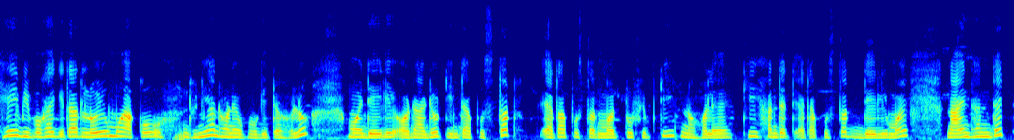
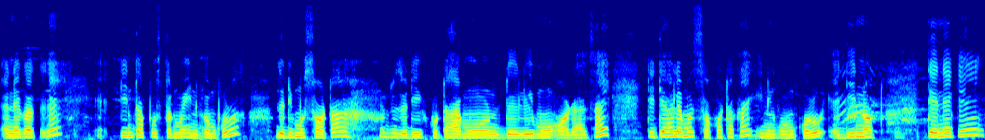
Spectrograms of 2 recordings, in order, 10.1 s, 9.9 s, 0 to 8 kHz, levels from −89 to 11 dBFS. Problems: none marked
